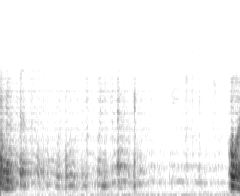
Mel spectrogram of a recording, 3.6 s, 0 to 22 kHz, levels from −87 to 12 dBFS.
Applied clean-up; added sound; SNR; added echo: neural mask model DeepFilterNet 3.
